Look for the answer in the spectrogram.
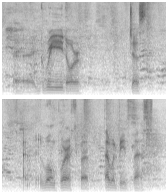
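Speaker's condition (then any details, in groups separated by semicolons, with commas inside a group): No condition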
